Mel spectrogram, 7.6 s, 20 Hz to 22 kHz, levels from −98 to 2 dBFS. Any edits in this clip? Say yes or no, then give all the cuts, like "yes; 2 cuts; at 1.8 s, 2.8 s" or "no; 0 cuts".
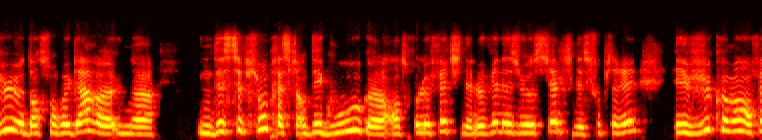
no; 0 cuts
